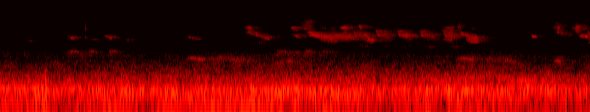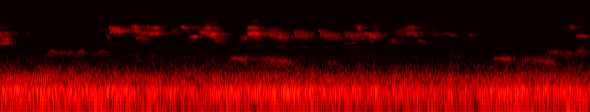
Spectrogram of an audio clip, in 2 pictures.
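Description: Birds calling in the trees, with rapid high chirps coming in two busy spells, over a steady low background rumble.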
